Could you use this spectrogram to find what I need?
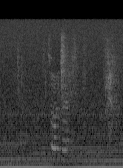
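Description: A young woman speaks briefly.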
